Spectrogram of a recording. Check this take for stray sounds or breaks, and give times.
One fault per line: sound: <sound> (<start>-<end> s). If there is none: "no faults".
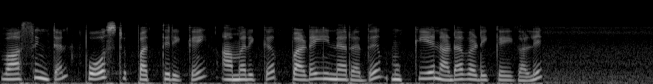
no faults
